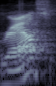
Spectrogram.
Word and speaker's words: Rouse: My name's Rouse, Rhymes with House, and this week we're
